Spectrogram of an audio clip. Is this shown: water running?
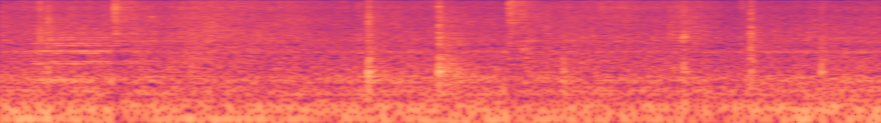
no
